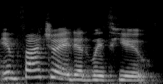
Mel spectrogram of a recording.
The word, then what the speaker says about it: infatuated: I'm infatuated with you. من شیفتتم. اینو باید اینطوری تلفظ کنید. Infatuated. استرس میره روی سیلاب دوم.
